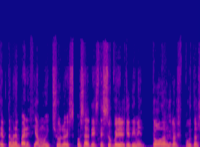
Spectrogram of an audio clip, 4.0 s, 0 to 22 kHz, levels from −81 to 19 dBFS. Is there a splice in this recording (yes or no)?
yes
